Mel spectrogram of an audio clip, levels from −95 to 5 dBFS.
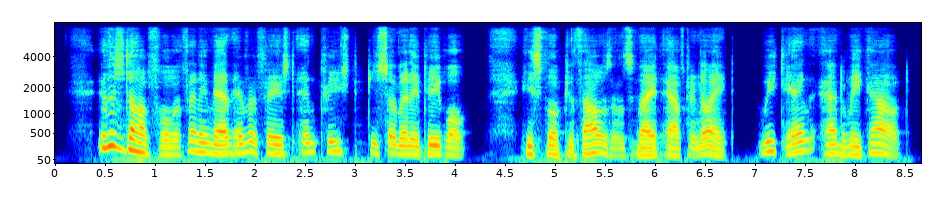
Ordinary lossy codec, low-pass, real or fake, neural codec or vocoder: AAC, 48 kbps; 7.2 kHz; fake; codec, 24 kHz, 1 kbps, SNAC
